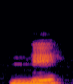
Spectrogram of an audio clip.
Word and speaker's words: les: of course da and read as lay so you have the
